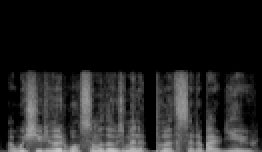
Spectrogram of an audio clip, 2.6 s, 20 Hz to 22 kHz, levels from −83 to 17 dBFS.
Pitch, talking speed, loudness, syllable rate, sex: 95 Hz, 320 wpm, -19 LUFS, 6.6 syllables/s, male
